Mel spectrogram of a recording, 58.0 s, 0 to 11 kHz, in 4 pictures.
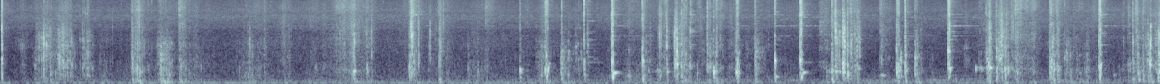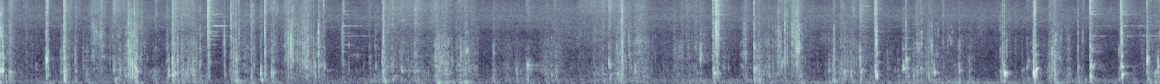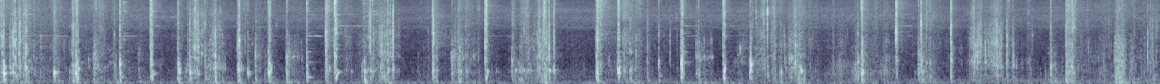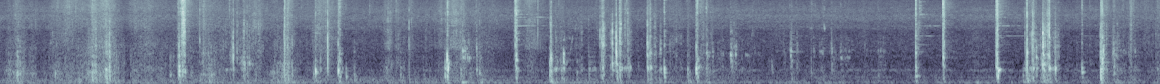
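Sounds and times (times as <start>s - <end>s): blade chopping bamboo: 6.5s - 19.8s, 27.0s - 42.5s, 54.9s - 57.6s.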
